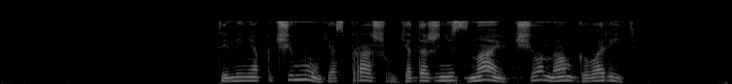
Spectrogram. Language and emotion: Russian, angry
